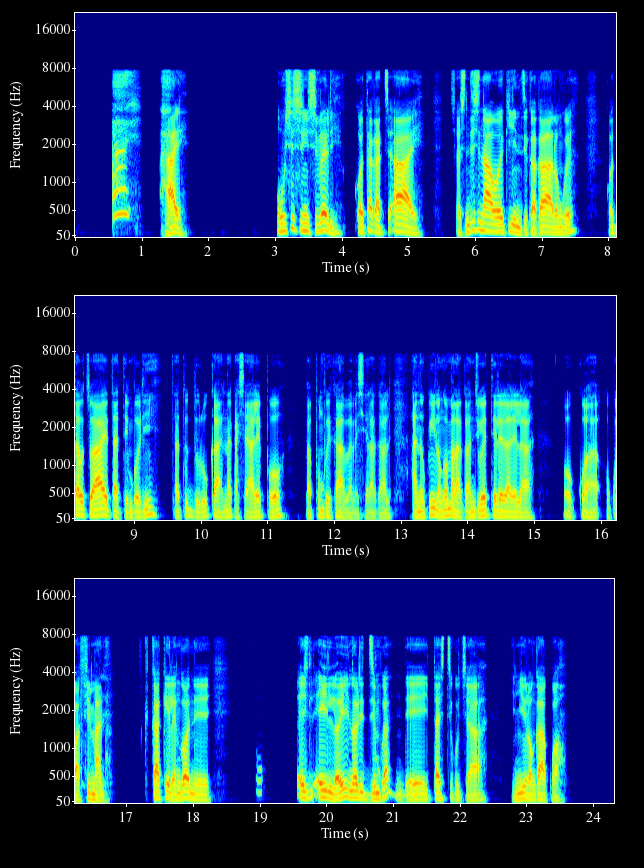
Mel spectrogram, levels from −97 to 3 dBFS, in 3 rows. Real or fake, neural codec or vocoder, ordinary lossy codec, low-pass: real; none; none; none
